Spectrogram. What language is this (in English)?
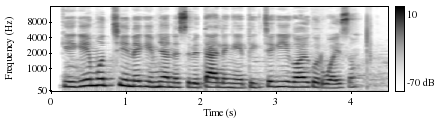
Kalenjin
